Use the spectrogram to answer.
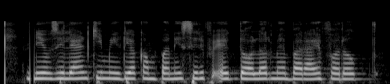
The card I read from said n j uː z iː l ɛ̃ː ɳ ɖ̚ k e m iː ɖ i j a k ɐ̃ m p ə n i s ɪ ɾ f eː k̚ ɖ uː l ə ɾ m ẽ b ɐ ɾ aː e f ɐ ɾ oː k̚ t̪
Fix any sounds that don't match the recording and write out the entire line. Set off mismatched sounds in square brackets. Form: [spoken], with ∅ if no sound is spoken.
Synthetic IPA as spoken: n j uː z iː l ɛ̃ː ɳ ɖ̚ k [i] m iː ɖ i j a k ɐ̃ m p ə n i s ɪ ɾ f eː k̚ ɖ [ɔː] l ə ɾ m ẽ b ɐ ɾ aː e f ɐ ɾ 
